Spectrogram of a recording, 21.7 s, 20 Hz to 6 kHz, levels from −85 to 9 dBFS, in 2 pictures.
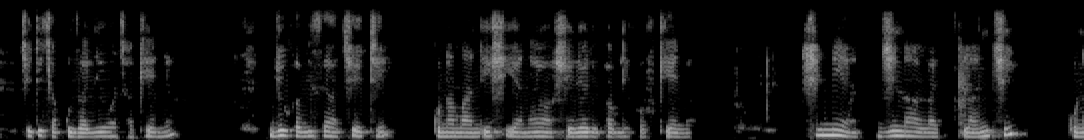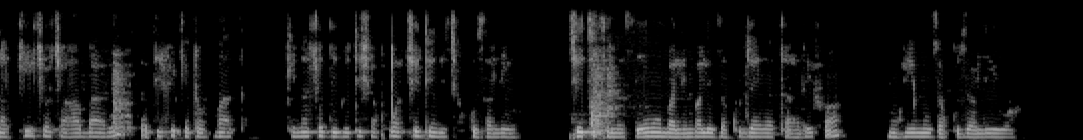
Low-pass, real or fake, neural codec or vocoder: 5.4 kHz; real; none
